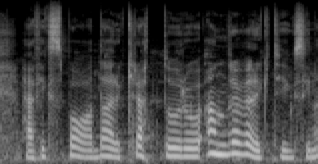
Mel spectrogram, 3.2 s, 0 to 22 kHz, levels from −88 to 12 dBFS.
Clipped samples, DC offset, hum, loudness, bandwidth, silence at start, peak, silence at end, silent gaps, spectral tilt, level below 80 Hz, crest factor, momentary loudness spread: under 0.1%; under 0.1%; none; -18 LUFS; 19 kHz; 0 s; 0 dBFS; 0 s; none; -5.5 dB/octave; -52 dBFS; 18 dB; 8 LU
